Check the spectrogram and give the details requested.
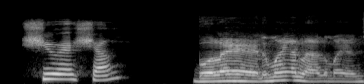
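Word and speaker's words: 学生: Ini U-nya titik dua juga ya. Hmm, U-nya titik Uh, dua juga. uh, Xue Sheng.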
